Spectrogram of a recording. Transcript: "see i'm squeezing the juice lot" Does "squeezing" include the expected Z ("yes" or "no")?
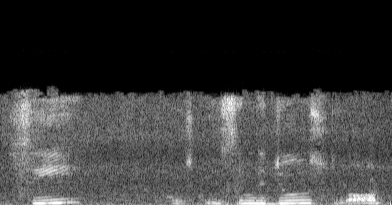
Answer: no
